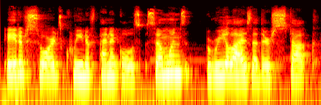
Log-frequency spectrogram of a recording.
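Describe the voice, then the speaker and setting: A woman's voice: mid-range voice, little pitch movement, unhurried, a little mellow, clear, resonant tone. A woman giving a casual, improvised tarot reading, thinking aloud as she talks to the cards and to her viewers. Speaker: tarot reader, channel host. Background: background music.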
